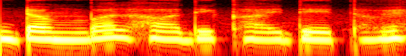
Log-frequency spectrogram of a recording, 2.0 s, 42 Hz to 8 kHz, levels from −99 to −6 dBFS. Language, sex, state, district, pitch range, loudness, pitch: Chhattisgarhi, female, Chhattisgarh, Jashpur, 200-215 Hz, -17 LUFS, 210 Hz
